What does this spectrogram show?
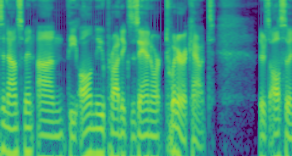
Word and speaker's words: Xehanort: You might need to help me with some of this pronunciation. Go for it. Project Xehanort. Xehanort.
